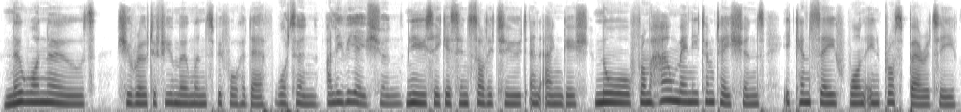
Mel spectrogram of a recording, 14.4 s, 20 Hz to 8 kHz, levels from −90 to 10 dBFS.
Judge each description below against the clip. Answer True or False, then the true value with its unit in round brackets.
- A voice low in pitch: False (185 Hz)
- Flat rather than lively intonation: True (2.3 semitones)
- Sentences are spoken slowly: True (130 wpm)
